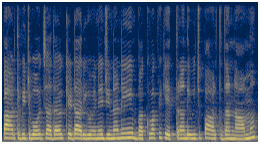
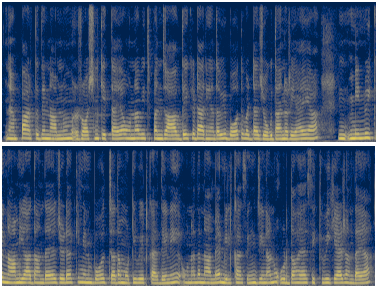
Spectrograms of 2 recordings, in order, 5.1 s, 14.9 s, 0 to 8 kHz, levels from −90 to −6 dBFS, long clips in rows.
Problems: background sounds at intervals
